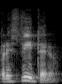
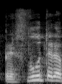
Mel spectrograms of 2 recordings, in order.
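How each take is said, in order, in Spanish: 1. La vocal después de presb es un sonido 'ee'. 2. La vocal después de presb es un sonido parecido a 'oo'.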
